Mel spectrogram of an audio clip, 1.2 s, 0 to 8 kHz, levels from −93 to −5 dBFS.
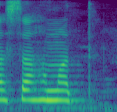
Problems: none marked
